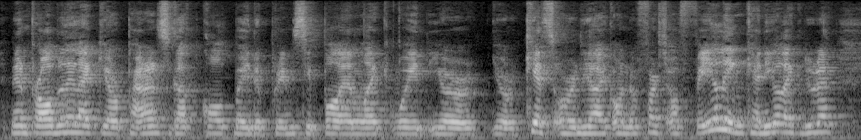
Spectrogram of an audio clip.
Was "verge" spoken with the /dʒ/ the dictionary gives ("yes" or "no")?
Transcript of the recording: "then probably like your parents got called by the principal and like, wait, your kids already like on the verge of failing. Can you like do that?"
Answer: no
